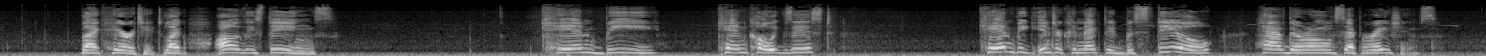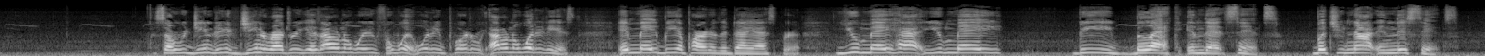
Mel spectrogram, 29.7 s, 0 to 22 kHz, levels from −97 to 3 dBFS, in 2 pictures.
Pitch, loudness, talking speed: 230 Hz, -22 LUFS, 135 wpm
